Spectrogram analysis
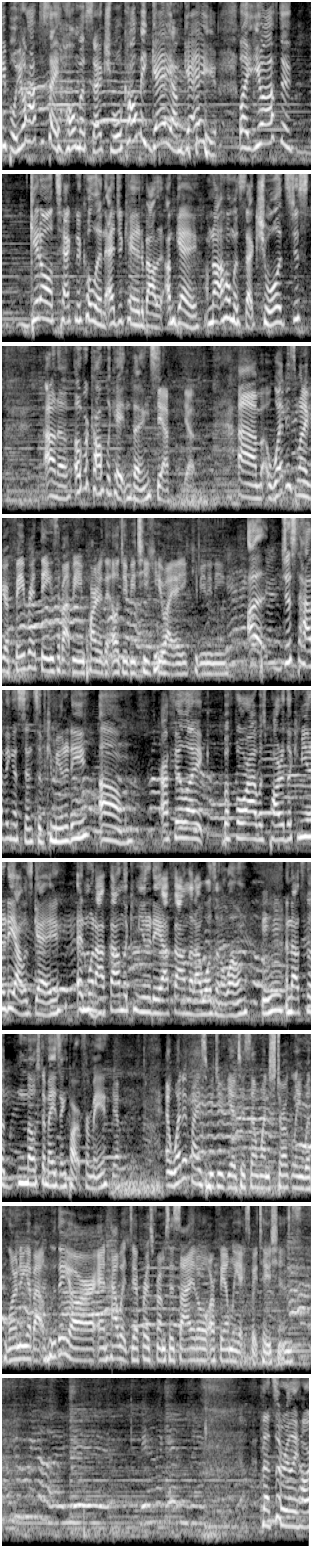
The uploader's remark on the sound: We hung out at the Rock Hill Pride Festival and asked members of the LGBTQIA+ community and their allies. A small conservative town.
